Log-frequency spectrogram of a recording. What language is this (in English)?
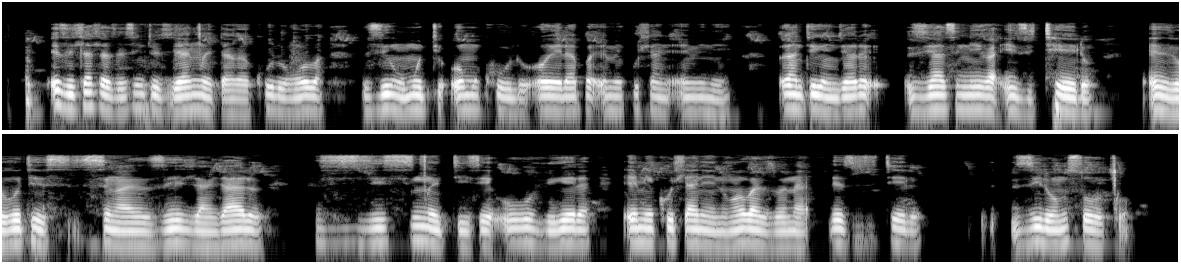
North Ndebele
